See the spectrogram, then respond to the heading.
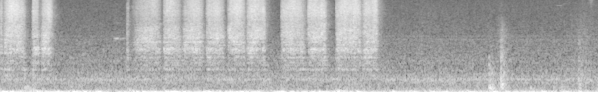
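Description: A charcoal stick rubs and scratches across a large white paper sheet taped flat on a table in continuous scribbling. It makes a run of quick, bright, hissy strokes that bunch into bursts, then fades to a quieter tail with a faint low tap near the end.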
